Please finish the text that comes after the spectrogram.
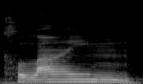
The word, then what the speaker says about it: climb: When there's an M followed by a B, the B is silent. Do you see why? You see the rule? MB, B is silent. Climb, no B sound.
